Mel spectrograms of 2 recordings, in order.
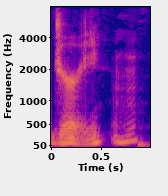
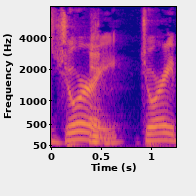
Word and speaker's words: Jory: You always pronounce Jory's name Jury, like a jury for court? Yes, I do. But I do it. My cousin has the same name. Yeah, it's Jory, Jory, but as in like Marjorie.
